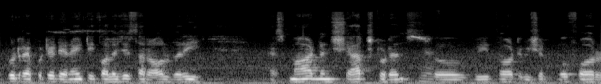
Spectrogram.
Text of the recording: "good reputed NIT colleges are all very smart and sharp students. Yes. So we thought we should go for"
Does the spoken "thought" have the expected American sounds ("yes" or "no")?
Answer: no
